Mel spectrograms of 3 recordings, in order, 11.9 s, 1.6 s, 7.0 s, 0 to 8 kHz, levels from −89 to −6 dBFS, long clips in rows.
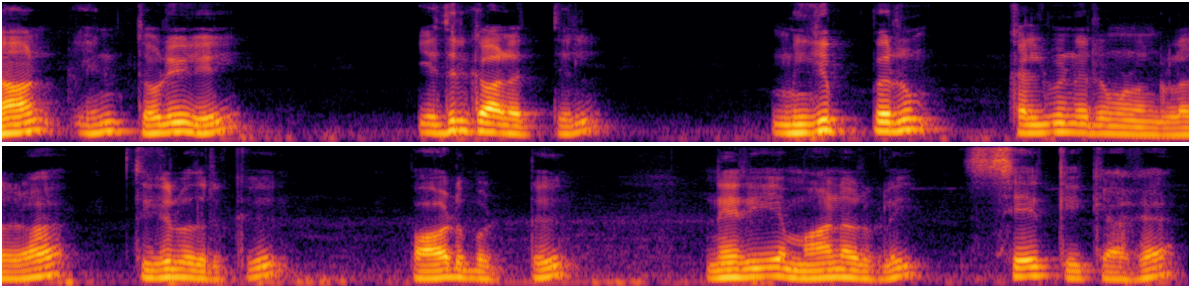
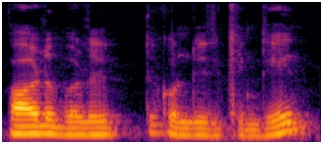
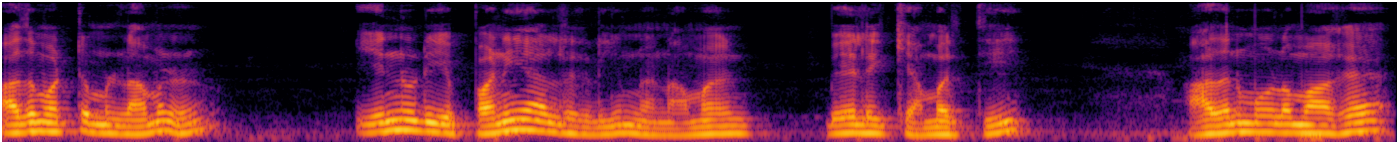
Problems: none marked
